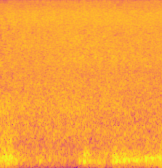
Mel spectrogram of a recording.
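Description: Low, rolling thunder rumbles from an approaching storm in the Alan Wake video game, coming in swells with no voices over it.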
